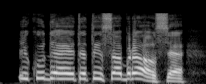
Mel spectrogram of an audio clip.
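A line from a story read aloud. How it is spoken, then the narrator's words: Laughing. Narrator (Russian): рассмеялся Эндрю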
